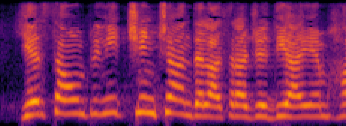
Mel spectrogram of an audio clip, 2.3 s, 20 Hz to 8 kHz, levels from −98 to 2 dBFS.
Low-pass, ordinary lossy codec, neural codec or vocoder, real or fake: 7.2 kHz; none; none; real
